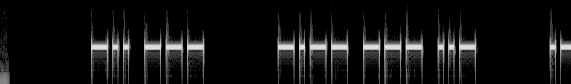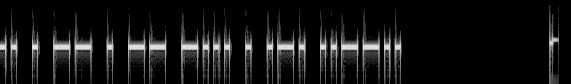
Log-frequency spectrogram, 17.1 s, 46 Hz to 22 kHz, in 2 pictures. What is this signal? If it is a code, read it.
Morse code, heard as a keyed tone, about 15 wpm, 700 Hz. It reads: DO YOU REMEMBER?
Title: 2x Word-Spacing - Sentences from Top 400 Words - 15wpm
